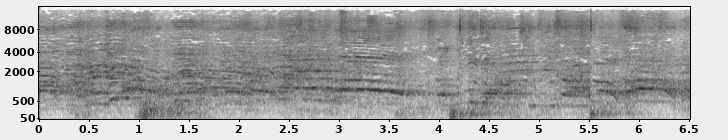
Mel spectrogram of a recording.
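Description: Bodies slam down hard onto a wrestling mat with heavy thuds.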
